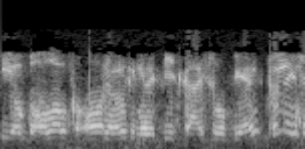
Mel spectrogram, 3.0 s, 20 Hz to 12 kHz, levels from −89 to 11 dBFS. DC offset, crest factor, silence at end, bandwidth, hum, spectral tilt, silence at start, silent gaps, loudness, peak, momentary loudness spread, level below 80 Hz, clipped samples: under 0.1%; 12 dB; 0 s; 6 kHz; none; -4 dB/octave; 0 s; none; -13 LUFS; -2 dBFS; 2 LU; -56 dBFS; under 0.1%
